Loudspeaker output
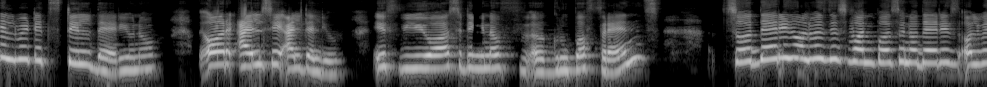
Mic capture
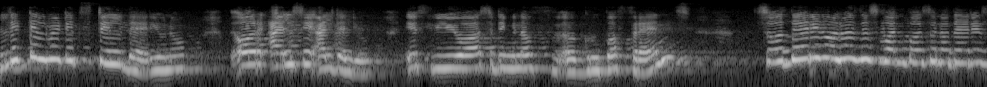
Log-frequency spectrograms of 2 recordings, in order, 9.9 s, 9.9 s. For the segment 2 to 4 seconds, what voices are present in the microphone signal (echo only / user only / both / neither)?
echo only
